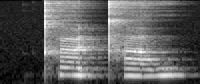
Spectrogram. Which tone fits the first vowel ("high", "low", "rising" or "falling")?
low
